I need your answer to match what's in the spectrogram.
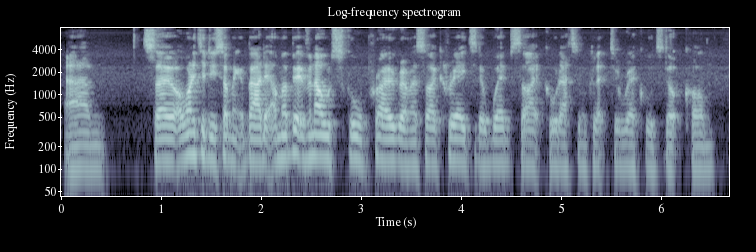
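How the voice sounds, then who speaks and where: Husky-voiced Englishman in an online interview. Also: mid-range voice, fast talker. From United Kingdom. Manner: relaxed, hesitant with many ums. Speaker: guest, music label founder. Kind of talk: casual interview over voice chat. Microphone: computer mic through browser voice chat.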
